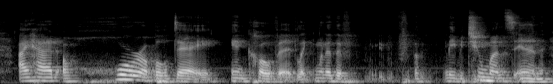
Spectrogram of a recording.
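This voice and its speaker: With an American accent, a woman speaks at a fairly slow pace in a very deep, low pitch with ordinary pitch variation, over noticeable background noise and audible room echo. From Minnesota. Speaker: author. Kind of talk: book talk interview. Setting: book signing event.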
